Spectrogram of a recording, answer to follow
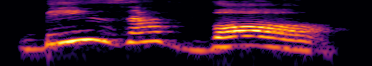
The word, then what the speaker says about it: bisavó: minha mãe certo ok bisavó ai pronuncia comigo aí bisavó bem aberto bisavó bisavó é feminino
